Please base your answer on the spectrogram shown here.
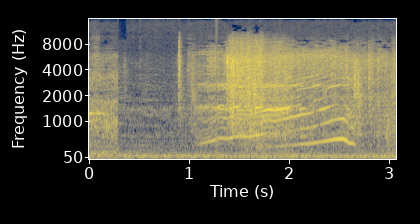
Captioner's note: groaning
